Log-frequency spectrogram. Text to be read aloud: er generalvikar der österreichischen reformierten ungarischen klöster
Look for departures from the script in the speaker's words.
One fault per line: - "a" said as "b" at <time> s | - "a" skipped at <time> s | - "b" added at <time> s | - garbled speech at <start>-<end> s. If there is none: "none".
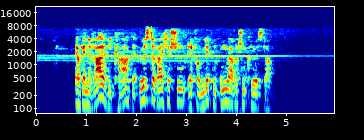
none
